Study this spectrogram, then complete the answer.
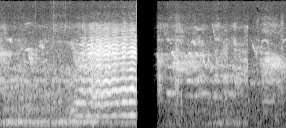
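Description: A goat sold at a livestock market bleats loudly and nasally up close, one long wavering call that breaks off abruptly, then a second, softer bleat follows after a short gap.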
